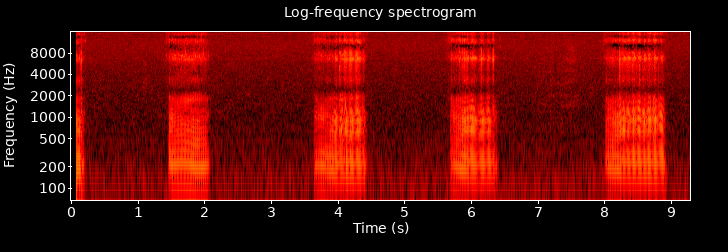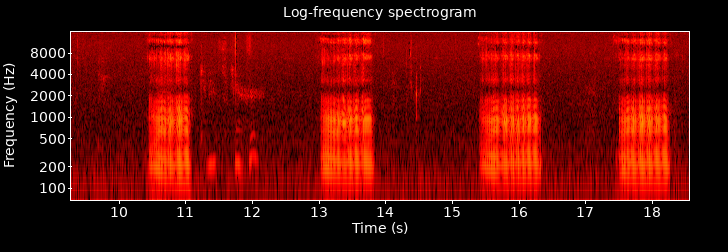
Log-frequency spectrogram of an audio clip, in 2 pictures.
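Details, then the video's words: Pomeranian dog asleep and snoring: long harmonic-rich snorts with a wavering, rattly texture, each lasting about half a second to a second, recurring roughly every two to two and a half seconds against quiet room background. "Funny Snoring Pomeranian"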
